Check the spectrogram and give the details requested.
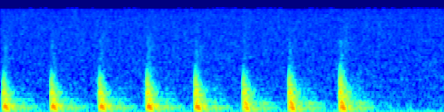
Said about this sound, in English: There's going to be a knock on the door.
